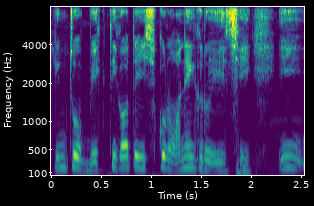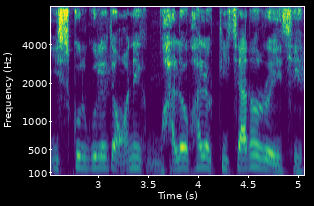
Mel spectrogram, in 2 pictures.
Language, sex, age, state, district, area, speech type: Bengali, male, 60+, West Bengal, Paschim Medinipur, rural, spontaneous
